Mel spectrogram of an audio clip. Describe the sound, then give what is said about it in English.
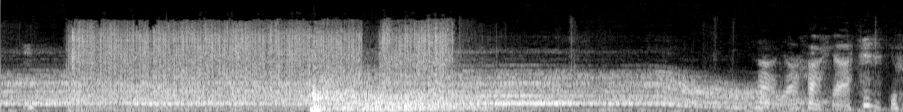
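Harsh electrical sparking crackles over a steady low hum as a switch is thrown on a cathode tube device, broken by a single sharp firecracker-like bang. The hum then winds down in pitch as a voice begins. “You throw a switch, a lot of sparks fly, a bang like a firecracker.”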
